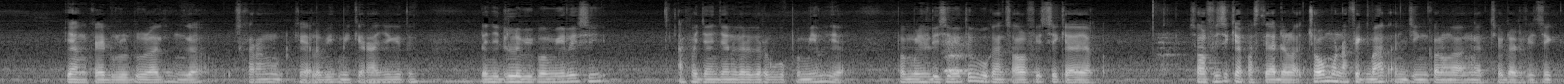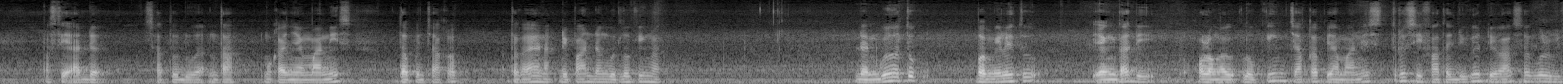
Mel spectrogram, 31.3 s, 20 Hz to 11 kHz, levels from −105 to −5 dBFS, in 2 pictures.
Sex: male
